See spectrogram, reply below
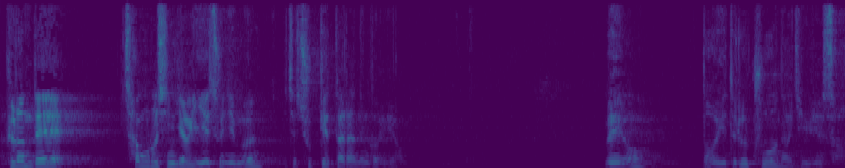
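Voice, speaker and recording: A man's voice: fairly high pitch, darkish tone. A middle-aged man preaching a sermon, telling a story with feeling and asking his listeners questions. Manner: storytelling, retelling a drama with emotion. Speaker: pastor. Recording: long hall reverb.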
